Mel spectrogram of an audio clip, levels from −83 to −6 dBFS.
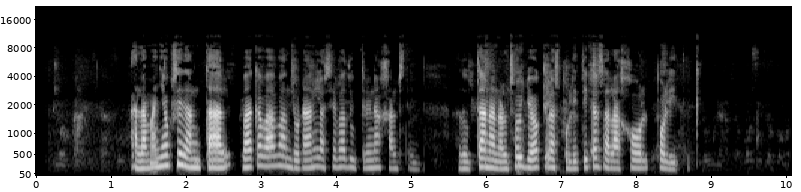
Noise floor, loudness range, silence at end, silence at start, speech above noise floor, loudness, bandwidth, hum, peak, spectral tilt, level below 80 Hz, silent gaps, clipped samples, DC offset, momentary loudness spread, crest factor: -63 dBFS; 5 LU; 1.25 s; 0.55 s; 40 dB; -22 LUFS; 11.5 kHz; none; -2 dBFS; -4.5 dB/octave; -72 dBFS; none; under 0.1%; under 0.1%; 16 LU; 22 dB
